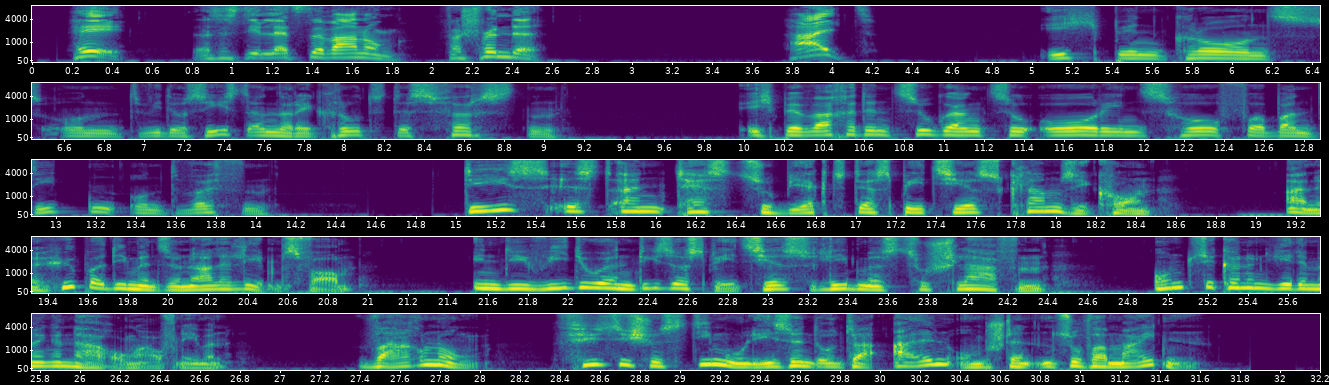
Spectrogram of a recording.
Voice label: character showreel

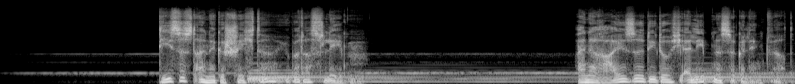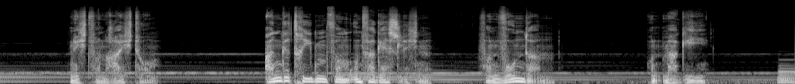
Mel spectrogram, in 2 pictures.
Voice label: Emo, German; voice

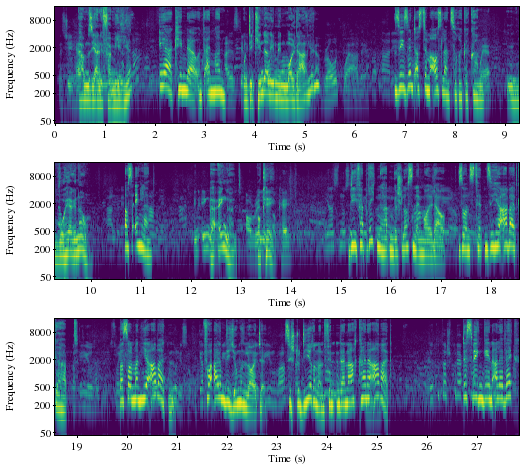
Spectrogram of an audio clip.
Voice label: VoiceOver; Markus Lanz; Moldawien ungeschminkt; ZDF

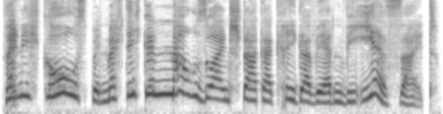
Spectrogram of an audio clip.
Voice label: Young Child

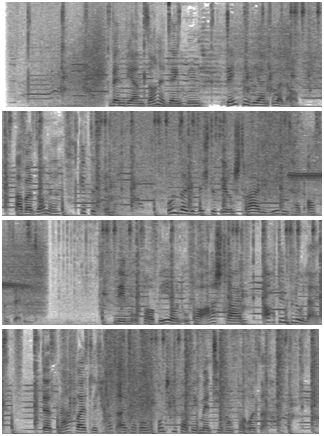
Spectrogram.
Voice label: TVC, Commercial (Werbung), German; Avène Intense Protect

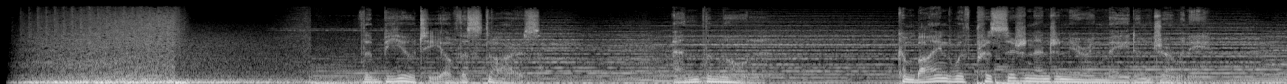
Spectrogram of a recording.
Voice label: Voice ENGLISH; Veredon

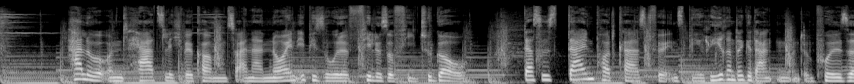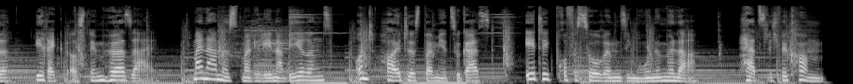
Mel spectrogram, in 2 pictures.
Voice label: Podcast

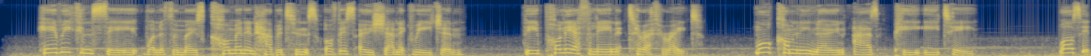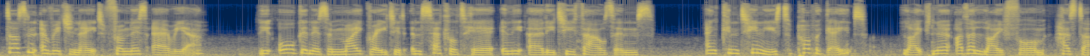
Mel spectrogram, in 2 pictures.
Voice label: Commercial (Werbung), English UK; Zeitgenössische Entwicklungen in Wissenschaft und Technologie; LOFT VOICES

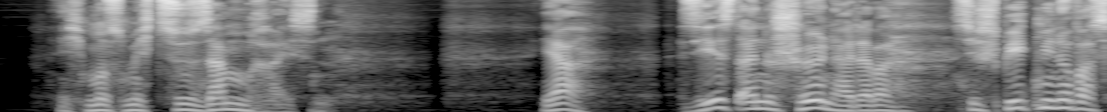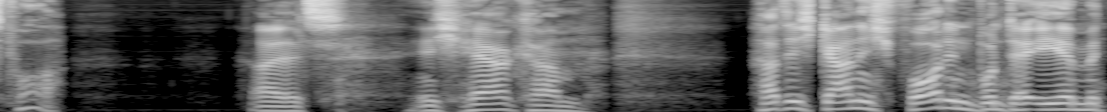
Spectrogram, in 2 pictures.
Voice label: Anime

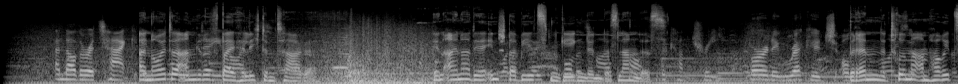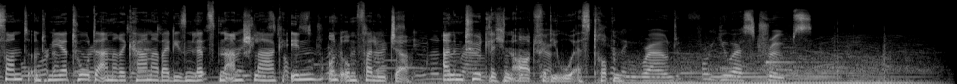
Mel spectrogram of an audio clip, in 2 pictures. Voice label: Voice Over News; Fresenius

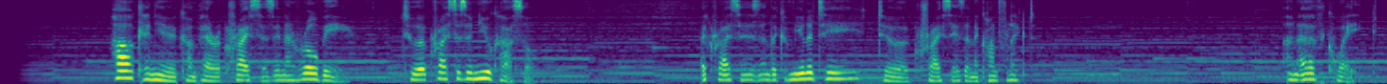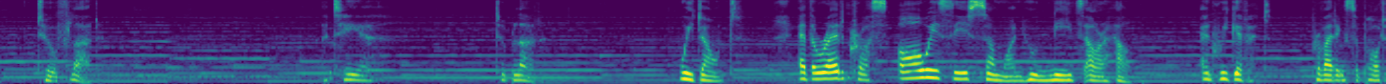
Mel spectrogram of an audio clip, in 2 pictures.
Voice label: PSA en

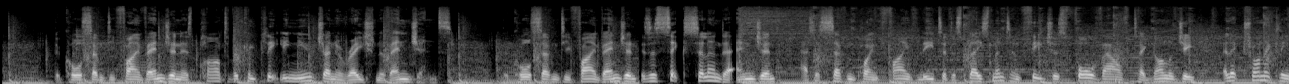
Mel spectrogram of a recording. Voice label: ENGLISH Tractors; Fendt; LOFT VOICES

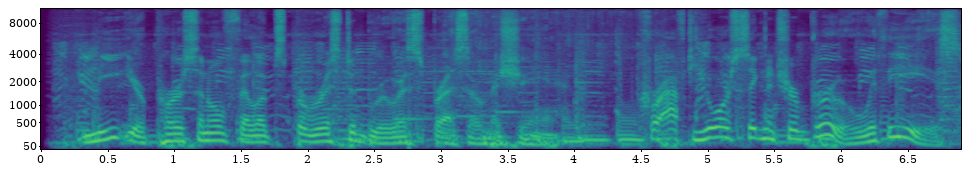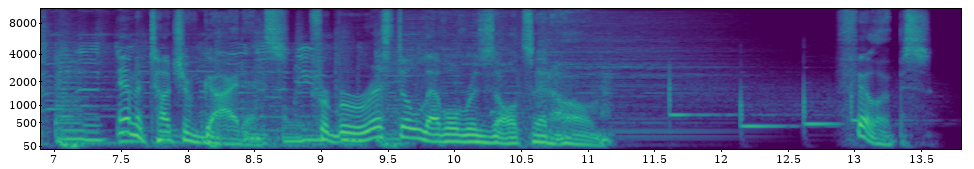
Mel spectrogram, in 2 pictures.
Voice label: warm; Philips Barista Brew Espresso Machine

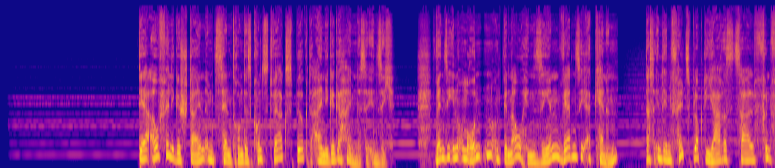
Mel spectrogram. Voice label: Audioguide; Schliefstein

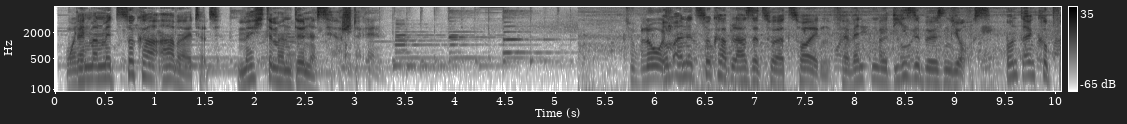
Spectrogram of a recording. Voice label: Voice Over; School Of Chocolate

